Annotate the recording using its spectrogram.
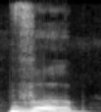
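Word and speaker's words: verb: बाद आता है वर्ब इसे आपने वर्ब नहीं पढ़ना ई के बाद अगर आर आ जाएगा तो आर साइलेंट होगा इसे आपने पढ़ना है वर्ब और तीसरे नंबर पर हमारे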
